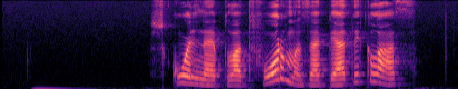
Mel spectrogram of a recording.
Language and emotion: Russian, positive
